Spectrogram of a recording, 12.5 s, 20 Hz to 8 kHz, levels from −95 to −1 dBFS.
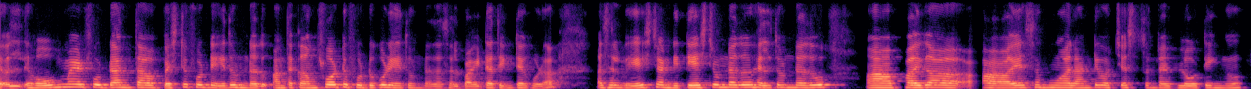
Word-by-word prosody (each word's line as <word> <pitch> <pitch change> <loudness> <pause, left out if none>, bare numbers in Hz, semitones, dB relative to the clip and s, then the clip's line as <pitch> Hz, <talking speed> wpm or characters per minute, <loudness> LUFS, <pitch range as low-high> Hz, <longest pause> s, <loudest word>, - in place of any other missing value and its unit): హెల్ 165 +1 +2 0.2
home 200 +4 +3
made 235 -1 +2
food 220 -2 +3
అంత 205 0 -2 0.2
best 175 +6 +1
food 220 -2 0
ఏదుండదు. 180 -3 +1
అంత 180 +1 -3
comfort 225 +6 +3
food 195 -2 0
కూడా 215 -1 +4
ఏదుండదు, 170 -2 -7
అసలు 160 -1 -7
బయట 160 +1 -2
తింటే 175 +1 -2
కూడా. 160 0 -3 0.5
అసలు 200 0 -1
వేస్ట్ 210 +6 0
అండి, 180 -3 -1
టేస్ట్ 200 +3 +3
ఉండదు, 215 0 +3
హెల్త్ 190 +3 -1
ఉండదు. 200 +1 +2 0.6
ఆహ్, 195 0 +5
పైగా 200 +1 +4 0.5
ఆహ్, 185 - +2
ఆయాసము 200 +1 -1
అలాంటివి 185 +2 -1
వచ్చేస్తుంటాయి, 190 -2 -6
బ్లొటింగు 175 0 -3
195 Hz, 150 wpm, -23 LUFS, 180-210 Hz, 0.6 s, ఆహ్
